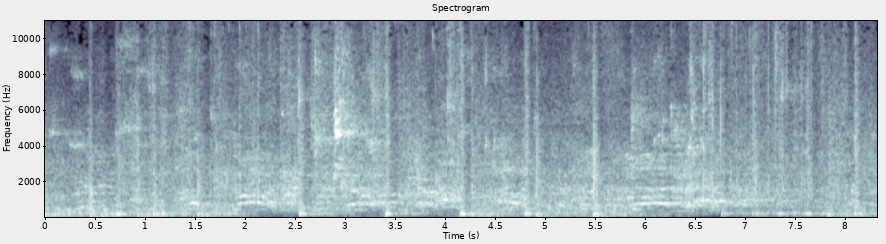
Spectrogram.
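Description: A basketball bouncing on a hall court, with irregular low thumps and sharp knocks, amid voices in the hall.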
